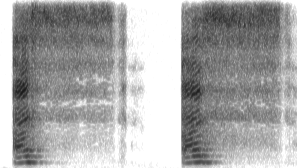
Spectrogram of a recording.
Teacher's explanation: Rabbuhu Okey, kita jelaskan bunyi desiran pada sin. Sin ujung lidah menyentuh pada belakang gigi bawah. As. Sin ni macam bunyi desiran ular.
